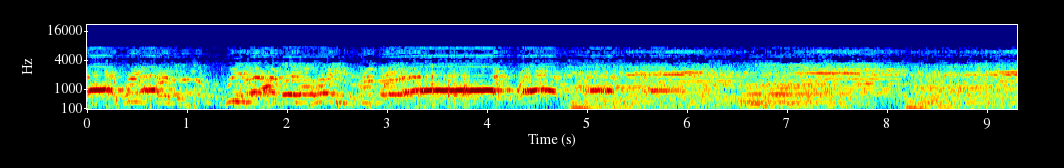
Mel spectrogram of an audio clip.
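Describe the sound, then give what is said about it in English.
A peacock attacking a man calls loudly, with harsh, high wailing screams repeated over several seconds amid a busy, clamorous background of shouting or commotion. “So that's a peacock, huh? Are they always like that? Mean, loud?”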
